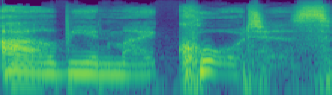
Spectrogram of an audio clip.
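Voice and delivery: puffed-up, irritated, huffy delivery. Voicing an annoyed, puffed-up captain leaving: huffy annoyed captain. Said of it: "He goes".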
